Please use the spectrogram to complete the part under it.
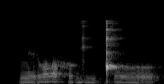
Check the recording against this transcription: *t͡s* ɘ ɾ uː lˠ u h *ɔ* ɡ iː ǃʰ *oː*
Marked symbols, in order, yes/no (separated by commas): no, no, yes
